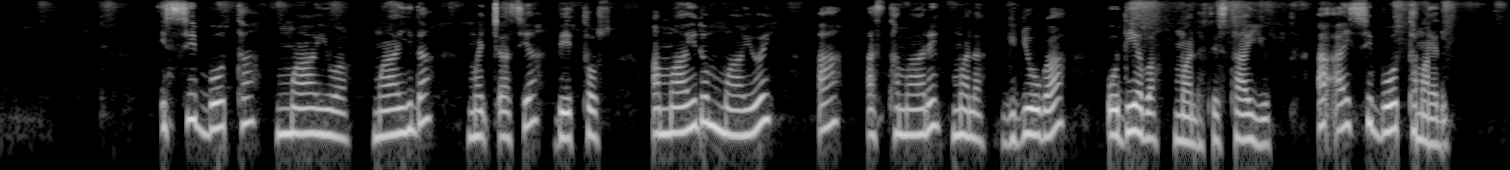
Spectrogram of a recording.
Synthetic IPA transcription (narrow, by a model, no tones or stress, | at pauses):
ʔɪsːɪbo̞ːt̪ːɐ | maːjʊwaː | maːjɪd̪ɐ | mɐt͡ʃʼːasɪjabe̞ːt̪ʰːɐws | ʔɐmaːjɪd̪ɔmaːjɔj | ʔɐː | st̪ɐmaːɾɛmɐlɐɡɪd̪ɪjo̞ːɡaː | ɔd̪ɪjɐbɐmɐlɐfɛst̪aːjːɔ | ʔɐʔɐjsːɪbo̞ːt̪ːɐmaːjɐd̪ɛ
